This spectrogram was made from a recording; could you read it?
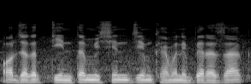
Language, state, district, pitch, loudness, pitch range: Kokborok, Tripura, Dhalai, 105 Hz, -16 LUFS, 100-105 Hz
